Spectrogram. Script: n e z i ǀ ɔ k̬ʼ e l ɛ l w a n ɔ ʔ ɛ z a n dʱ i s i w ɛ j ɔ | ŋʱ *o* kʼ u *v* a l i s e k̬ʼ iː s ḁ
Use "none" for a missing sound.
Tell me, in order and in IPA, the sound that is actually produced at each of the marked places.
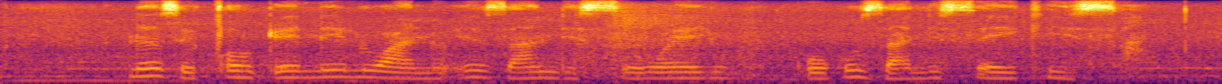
o, z

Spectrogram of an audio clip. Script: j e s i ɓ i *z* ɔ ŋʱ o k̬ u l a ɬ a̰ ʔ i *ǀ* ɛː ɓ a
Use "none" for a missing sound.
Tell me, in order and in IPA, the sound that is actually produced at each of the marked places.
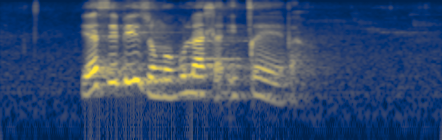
z, ǀ

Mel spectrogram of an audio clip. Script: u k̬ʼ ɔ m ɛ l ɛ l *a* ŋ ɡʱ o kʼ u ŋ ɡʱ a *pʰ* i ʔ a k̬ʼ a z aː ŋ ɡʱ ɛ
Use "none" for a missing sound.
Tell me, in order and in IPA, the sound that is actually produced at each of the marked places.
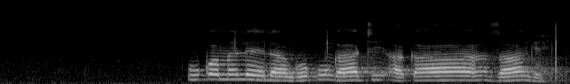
a, tʰ

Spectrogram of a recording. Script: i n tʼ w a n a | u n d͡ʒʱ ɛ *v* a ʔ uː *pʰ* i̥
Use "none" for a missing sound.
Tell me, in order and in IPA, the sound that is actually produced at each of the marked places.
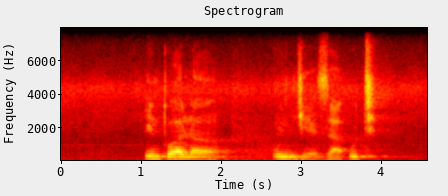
z, tʰ

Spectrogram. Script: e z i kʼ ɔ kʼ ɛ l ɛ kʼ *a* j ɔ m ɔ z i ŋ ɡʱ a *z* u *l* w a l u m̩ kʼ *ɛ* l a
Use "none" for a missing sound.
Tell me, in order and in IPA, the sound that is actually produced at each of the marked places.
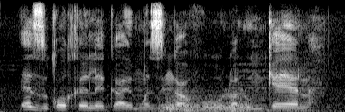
a, v, l, ɛː

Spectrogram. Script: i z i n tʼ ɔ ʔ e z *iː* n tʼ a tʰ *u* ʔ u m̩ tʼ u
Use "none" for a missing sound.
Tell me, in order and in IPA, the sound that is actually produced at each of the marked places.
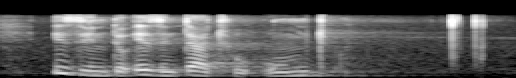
i, u

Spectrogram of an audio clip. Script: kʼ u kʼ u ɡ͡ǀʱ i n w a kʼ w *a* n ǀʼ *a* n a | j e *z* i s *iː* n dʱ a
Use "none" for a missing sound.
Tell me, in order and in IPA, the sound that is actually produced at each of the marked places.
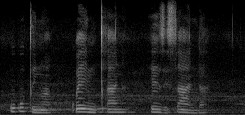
e, a, z, aː

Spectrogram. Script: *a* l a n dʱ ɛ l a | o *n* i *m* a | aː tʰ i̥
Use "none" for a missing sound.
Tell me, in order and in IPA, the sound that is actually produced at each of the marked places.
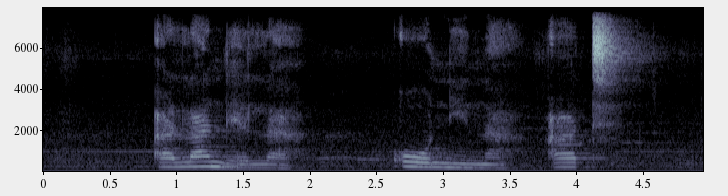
a, n, n

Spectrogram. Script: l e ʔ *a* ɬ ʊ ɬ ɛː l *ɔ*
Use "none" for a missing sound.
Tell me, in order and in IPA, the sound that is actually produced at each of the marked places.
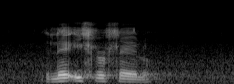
i, ɔ

